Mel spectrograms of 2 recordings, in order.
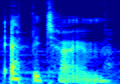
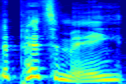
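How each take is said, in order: First: The word is pronounced the way it is spelled. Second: The word gets its usual spoken pronunciation. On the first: "if one read it first before hearing it, one would say epitome" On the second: "I said epitome"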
